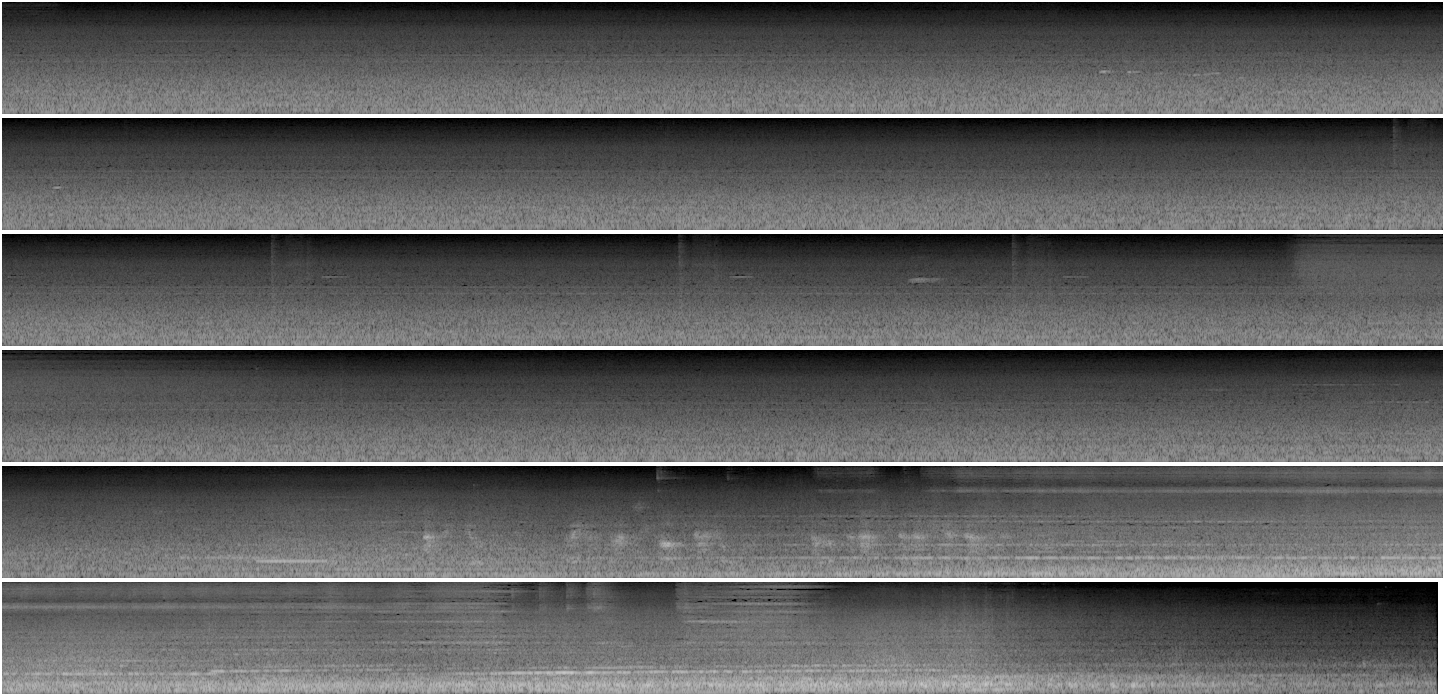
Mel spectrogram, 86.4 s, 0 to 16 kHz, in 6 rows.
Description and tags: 080909 06 railway station train
recorded on railway station, train is stopped than go with railway atmosphere
railway, station, train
